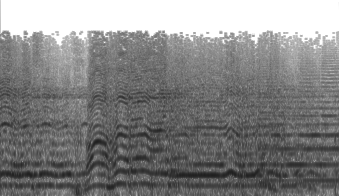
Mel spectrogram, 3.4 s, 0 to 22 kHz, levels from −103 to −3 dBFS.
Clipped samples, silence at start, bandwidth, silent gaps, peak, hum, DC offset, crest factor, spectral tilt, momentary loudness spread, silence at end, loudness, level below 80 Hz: under 0.1%; 0 s; 11.5 kHz; none; -12 dBFS; none; under 0.1%; 6 dB; -3.5 dB/octave; 4 LU; 0 s; -18 LUFS; -42 dBFS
